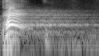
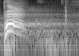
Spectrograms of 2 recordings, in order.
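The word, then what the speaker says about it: phat: but that's how it's pronounced like pet but not just pet it's like pet like it's sharp as you can less than one syllable pet is like one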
